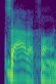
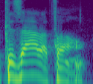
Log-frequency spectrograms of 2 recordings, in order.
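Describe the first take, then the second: First: The word starts with a Z sound. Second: The word starts with a K sound.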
